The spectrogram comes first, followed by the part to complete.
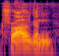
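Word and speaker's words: Traralgon: It's called Tralgan.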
